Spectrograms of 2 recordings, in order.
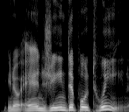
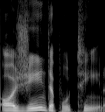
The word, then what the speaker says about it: Angine de Poutine: I think it's like Angine de Poutine. I think that's how you're supposed to say it.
